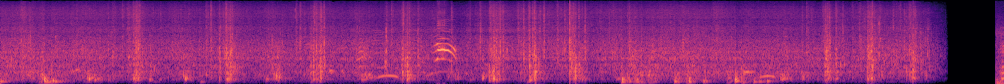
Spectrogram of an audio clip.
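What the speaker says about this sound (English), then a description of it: "women would walk to the spring to collect drinking water and engage in the practice of water music" Women play water music at a village spring, slapping and drumming on the water's surface in rapid rhythmic splashes and hollow thumps. Loud, close and continuous, it ends abruptly near the end.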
